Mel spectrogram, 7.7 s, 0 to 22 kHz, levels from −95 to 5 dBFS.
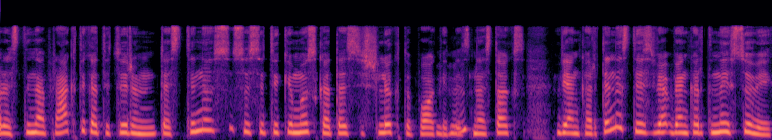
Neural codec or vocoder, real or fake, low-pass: none; real; 9.9 kHz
